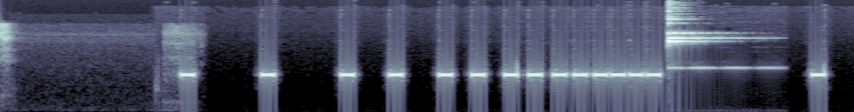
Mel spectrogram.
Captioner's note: beeping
